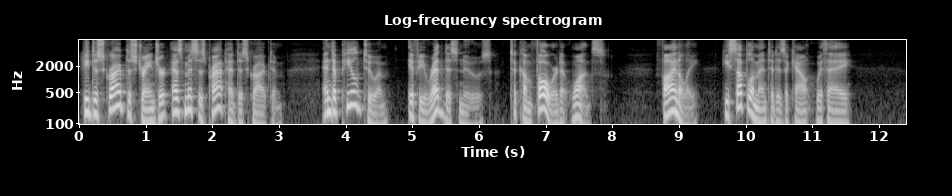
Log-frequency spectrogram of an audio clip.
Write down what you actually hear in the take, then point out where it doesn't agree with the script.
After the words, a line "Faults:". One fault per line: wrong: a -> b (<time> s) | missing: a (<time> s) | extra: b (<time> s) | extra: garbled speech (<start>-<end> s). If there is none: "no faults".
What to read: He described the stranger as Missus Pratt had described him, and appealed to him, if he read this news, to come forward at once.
He described the stranger as Missus Pratt had described him, and appealed to him, if he read this news, to come forward at once. Finally, he supplemented his account with a
Faults:
extra: Finally he supplemented his account with a (8.6 s)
